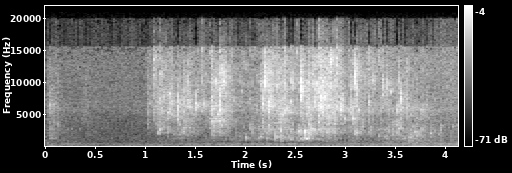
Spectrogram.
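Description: Water poured into a pot for homemade soup with squash, a steady splashing, trickling stream starting after a brief quiet moment and continuing close by at moderate loudness, with no talking.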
